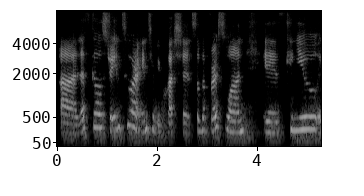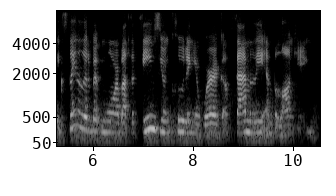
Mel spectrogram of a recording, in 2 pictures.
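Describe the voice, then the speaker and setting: A woman's voice: mid-range voice, normal speed, fairly bright tone, slight background noise, poor audio. A woman hosting an online interview, politely asking questions and thanking her guest over a video call. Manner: polite, appreciative. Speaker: interviewer host.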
